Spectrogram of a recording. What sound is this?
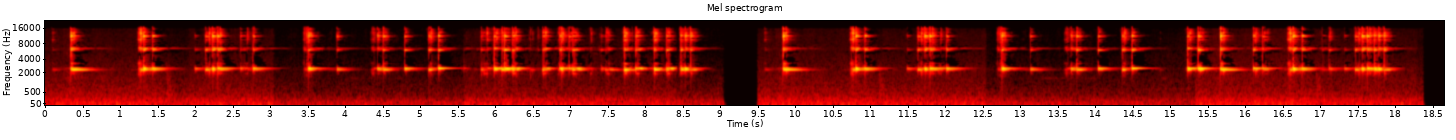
Two small, 20mm diameter reindeer bells mixed into single file. Recorded with Zoom H1
Bell, reindeer, small-bell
